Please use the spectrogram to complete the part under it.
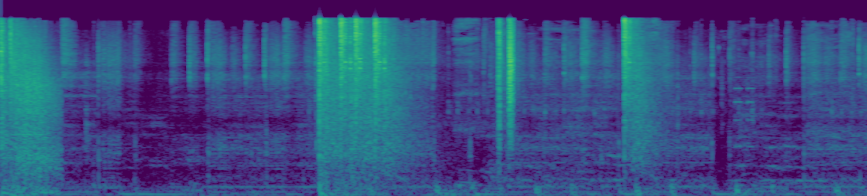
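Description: Gunfire aimed at the player in the tactical shooter game Ready Or Not, with sharp repeated shots and bursts over a dense, noisy game mix, several loud impacts spread across the span.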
